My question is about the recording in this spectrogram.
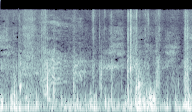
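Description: Footsteps of someone running across a grass lawn: a quick, irregular run of soft thuds.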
